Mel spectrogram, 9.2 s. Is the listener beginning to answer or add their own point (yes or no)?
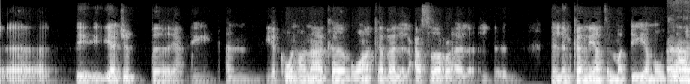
yes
